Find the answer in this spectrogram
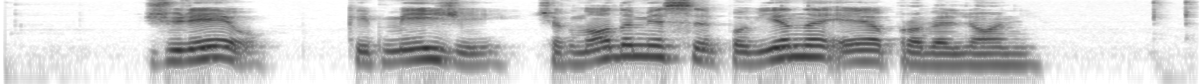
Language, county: Lithuanian, Vilnius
